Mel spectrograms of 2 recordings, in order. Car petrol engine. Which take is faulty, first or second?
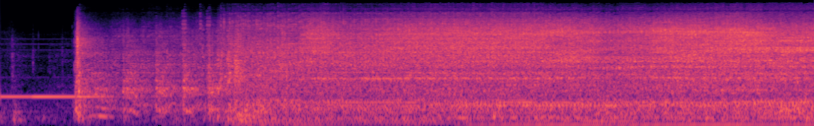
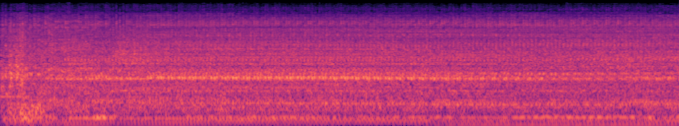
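first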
